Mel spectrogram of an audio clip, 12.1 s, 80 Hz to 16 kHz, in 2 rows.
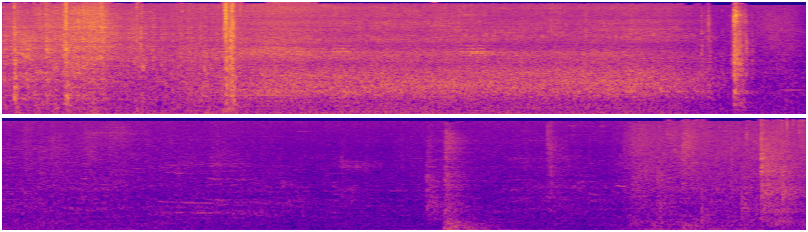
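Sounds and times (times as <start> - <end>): car driving off: 0.0 - 5.6.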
